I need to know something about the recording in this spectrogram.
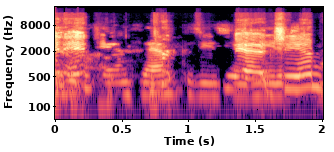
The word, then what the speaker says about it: Yam Yam: Next up, we've got Yam Yam, who pronounces And it Jam Jam because he's a native Jam Spanish Jam.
